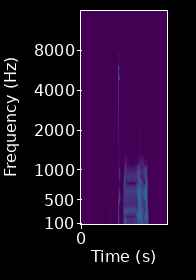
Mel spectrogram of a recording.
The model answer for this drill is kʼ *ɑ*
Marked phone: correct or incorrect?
incorrect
